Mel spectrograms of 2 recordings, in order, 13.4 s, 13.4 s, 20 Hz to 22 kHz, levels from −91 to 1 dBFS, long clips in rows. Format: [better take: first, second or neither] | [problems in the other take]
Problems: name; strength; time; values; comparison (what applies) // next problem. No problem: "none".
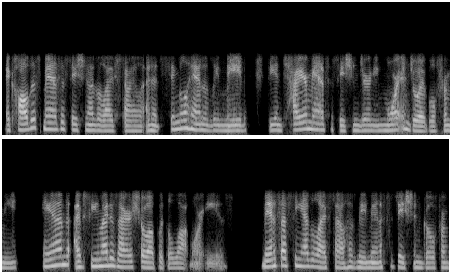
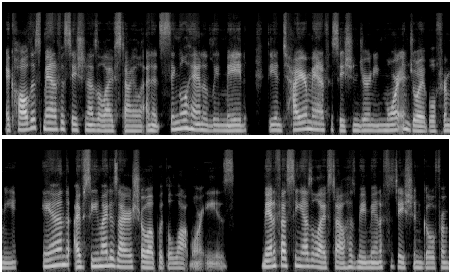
second | garbled, watery; badly; nothing above 4 kHz; slightly in the second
